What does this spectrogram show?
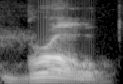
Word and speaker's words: Brault: They pronounce it bro in French. So it's bro.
